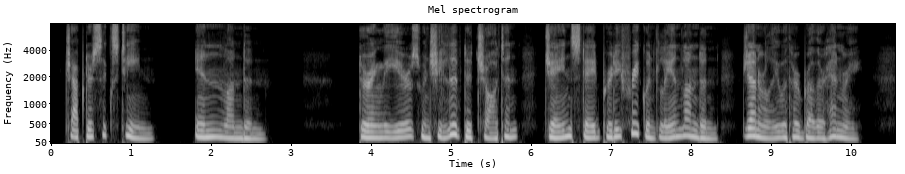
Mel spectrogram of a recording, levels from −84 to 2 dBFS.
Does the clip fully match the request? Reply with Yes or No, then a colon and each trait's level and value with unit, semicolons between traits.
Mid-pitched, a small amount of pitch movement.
No: medium, 160 Hz; average, 3.6 semitones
